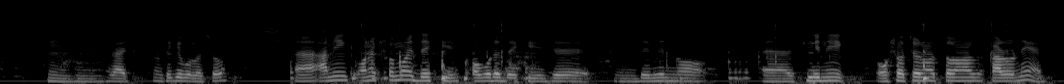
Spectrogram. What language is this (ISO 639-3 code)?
ben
